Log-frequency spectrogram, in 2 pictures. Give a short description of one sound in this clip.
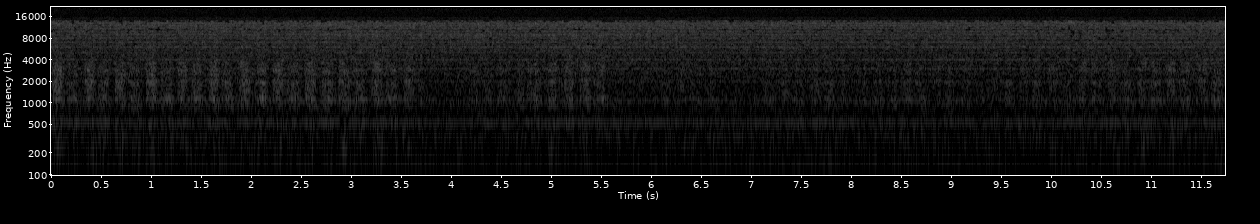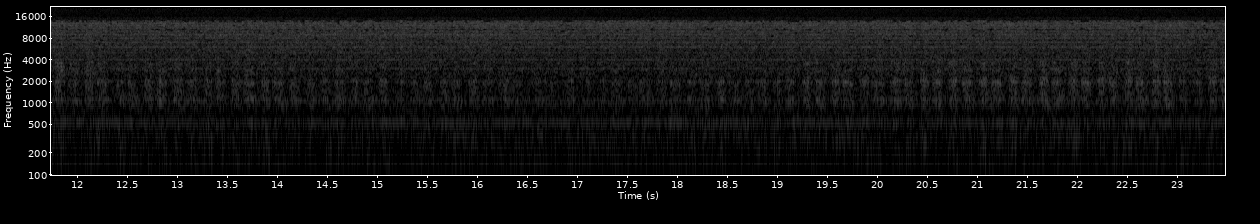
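A dog pants quickly and steadily, close by.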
